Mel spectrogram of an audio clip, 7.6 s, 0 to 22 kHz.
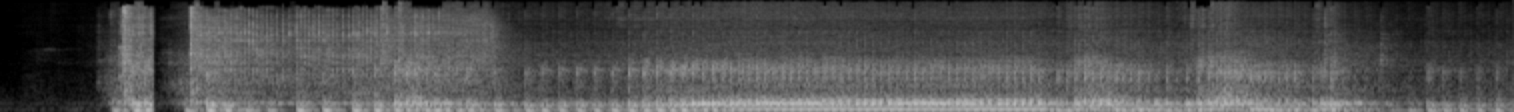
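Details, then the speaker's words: XPRO Hawk 150cc pit bike, formerly sluggish at top end, now fitted with a NIBBI Racing high-flow air cleaner replacing the restrictive stock airbox: starts after a brief crank, revs crisp and even, settles cleanly; healthy. "But let's fire it up, man. Let's fire it up real quick. I'll just see what it sounds like with a couple of T-pulls, man."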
